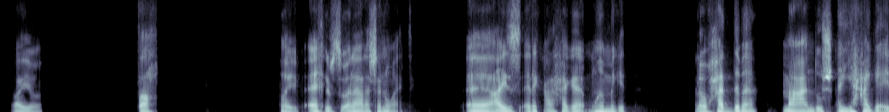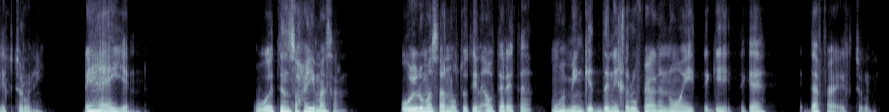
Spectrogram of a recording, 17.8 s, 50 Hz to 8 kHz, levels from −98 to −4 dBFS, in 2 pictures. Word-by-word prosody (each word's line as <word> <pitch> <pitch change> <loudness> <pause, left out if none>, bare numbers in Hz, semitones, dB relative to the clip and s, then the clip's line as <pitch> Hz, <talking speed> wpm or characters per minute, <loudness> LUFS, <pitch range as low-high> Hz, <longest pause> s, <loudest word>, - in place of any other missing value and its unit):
أيوه، 95 -2 -6 1.0
صح. - - +2 1.2
طيب - - -4
آخر 120 +2 +2
سؤال 115 0 -1
علشان 105 -2 0
وقتِك، 95 0 -7 0.6
آآ 100 -1 +4
عايز 115 +8 +4
أسألِك 115 -2 -3
على 95 +1 -5
حاجة 115 +1 -1
مهمة 110 0 +1
جدًا، 95 -1 -7 0.7
لو 100 -2 0
حد 155 +5 +3
بقى 160 +3 0 0.3
ما 105 -2 +2
عندوش 100 +10 +4
أي 145 0 +2
حاجة 130 -1 0
إلكترونية 95 +1 -7 0.4
نهائيًا؟ 175 -7 +3 1.1
وتنصحيه 135 +10 +3
مثلًا، 105 -3 -2 0.6
وقولي 125 +8 +7
له - - +8
مثلًا 190 -2 +3
نقطتين 135 +3 -1
أو 125 - +1
3 155 - -2 0.2
مُهمين 110 +8 +1
جدًا، 165 +2 0
يخلّوه 130 -1 +1
فعلًا 135 +1 -1
إن 110 - -1
هو 115 +1 0
يتجه 115 +5 -4
اتجاه 110 +2 -4 0.4
الدفع - - -3
الإلكتروني. - - -15
120 Hz, 140 wpm, -26 LUFS, 105-140 Hz, 1.2 s, له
